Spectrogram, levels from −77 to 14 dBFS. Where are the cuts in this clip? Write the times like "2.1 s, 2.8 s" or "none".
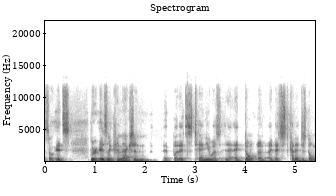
none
